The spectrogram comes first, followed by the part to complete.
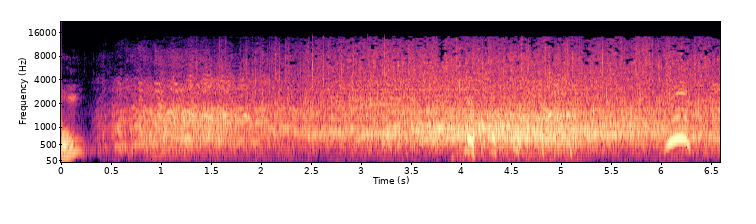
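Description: Studio audience laughing and applauding, starting about half a second in and holding steady, with a few scattered voices calling out.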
